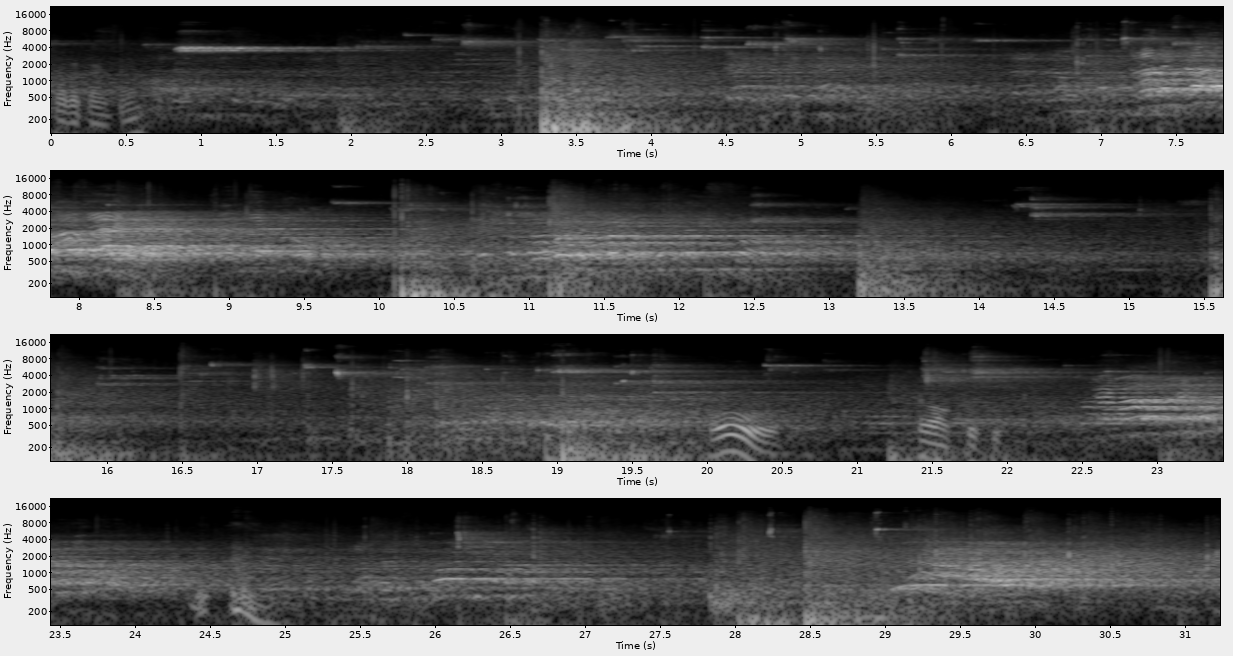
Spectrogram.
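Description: Indoor football match on a hard sports-hall floor: repeated ball kicks and bounces, echoing in the hall, with players calling out to one another and occasional short squeaks.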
